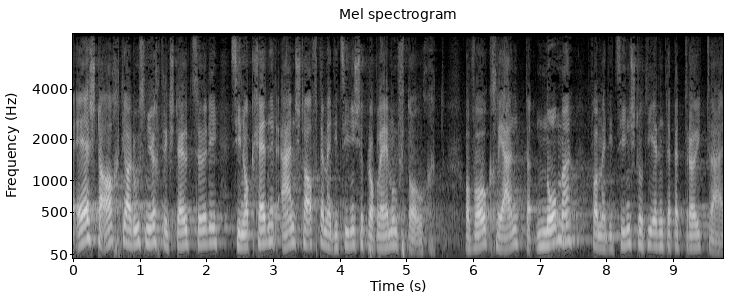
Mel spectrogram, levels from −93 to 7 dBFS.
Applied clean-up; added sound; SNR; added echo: none; none; none; none.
